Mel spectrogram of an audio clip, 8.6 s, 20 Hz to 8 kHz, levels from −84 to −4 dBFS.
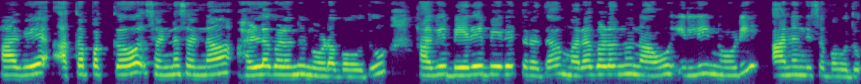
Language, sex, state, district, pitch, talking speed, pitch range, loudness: Kannada, female, Karnataka, Dharwad, 255 Hz, 110 wpm, 240-270 Hz, -15 LUFS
